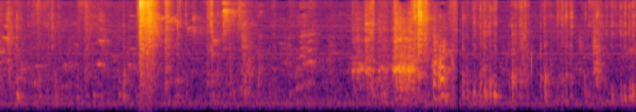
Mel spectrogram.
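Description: Small scratching, scraping and knocking sounds of a curved wooden workpiece being handled, turned and pencil-marked on a wooden workbench, with one sharper knock about a second and a half in and a busier run of scrapes and knocks near the middle. A faint steady hum lies underneath.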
